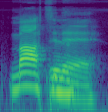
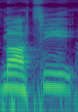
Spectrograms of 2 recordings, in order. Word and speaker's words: Martinet: Oh, is that how you pronounce his name? Martinet. Yeah. Oh, I thought it was Martina something, I don't know.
